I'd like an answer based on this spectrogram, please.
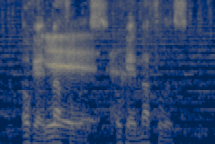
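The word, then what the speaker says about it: Mephiles: I thought it was Memphis, like Memphis, Tennessee.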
